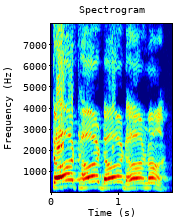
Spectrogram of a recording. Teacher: ट ठ ड ढ न, टवर्ग, तो मूर्धा से आता है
